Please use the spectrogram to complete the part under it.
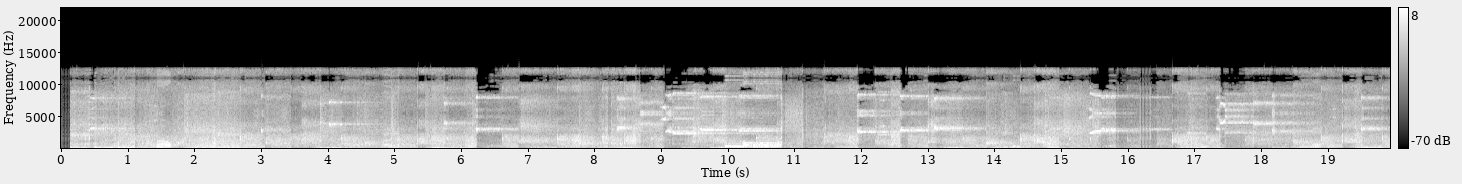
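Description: A table tennis ball clicks back and forth across a table and off paddles in an echoing hall.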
